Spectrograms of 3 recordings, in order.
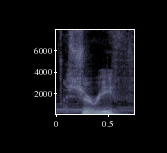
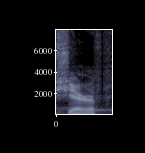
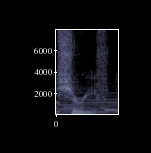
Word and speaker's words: Sharif: is something that steve sharif and steve if you're watching so sorry about mispronouncing your name before i just assumed it was sheriff but i still want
